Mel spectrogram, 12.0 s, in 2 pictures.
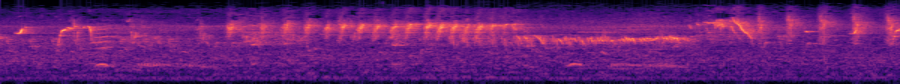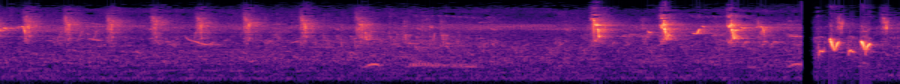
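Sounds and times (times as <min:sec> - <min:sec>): bird singing trills: 0:00.0 - 0:09.3, 0:09.9 - 0:12.0.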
